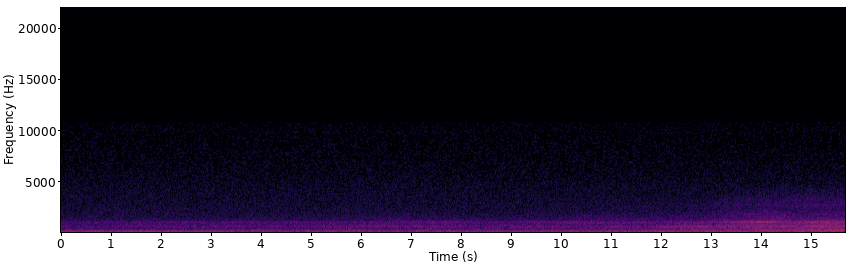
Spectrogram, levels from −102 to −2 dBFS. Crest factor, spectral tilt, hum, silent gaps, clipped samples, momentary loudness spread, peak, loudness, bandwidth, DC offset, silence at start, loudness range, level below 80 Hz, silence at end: 18 dB; -5.5 dB/octave; none; none; under 0.1%; 9 LU; -46 dBFS; -65 LUFS; 11 kHz; under 0.1%; 0 s; 7 LU; -80 dBFS; 0 s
